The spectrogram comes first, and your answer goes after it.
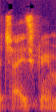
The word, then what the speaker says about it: Chaicecream: The CHAICECREAM, bro. How do you properly pronounce it? I say CHAICECREAM.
